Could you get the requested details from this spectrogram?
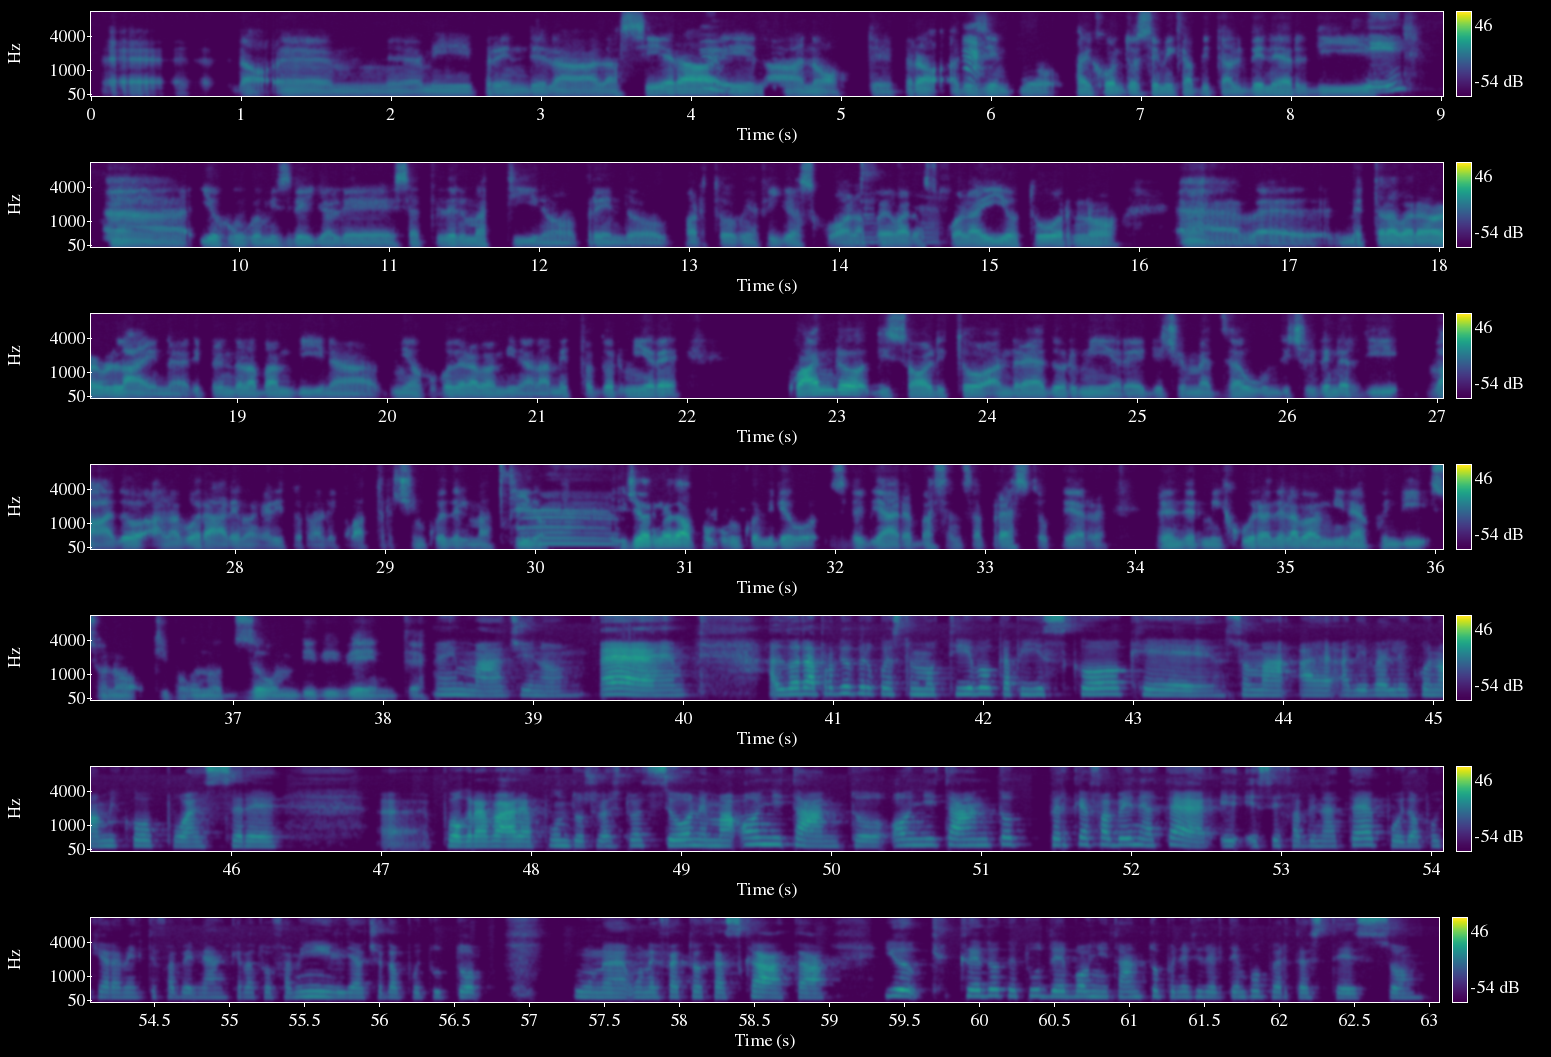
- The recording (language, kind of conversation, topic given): Italian, advice, Come posso gestire il carico di lavoro e lo stress in una startup senza bruciarmi?
- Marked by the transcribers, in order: distorted speech; other background noise; tapping; static; tsk; drawn out: "Ah"; unintelligible speech; "insomma" said as "nsomma"; "cioè" said as "ceh"; sniff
